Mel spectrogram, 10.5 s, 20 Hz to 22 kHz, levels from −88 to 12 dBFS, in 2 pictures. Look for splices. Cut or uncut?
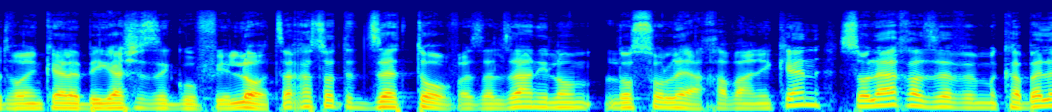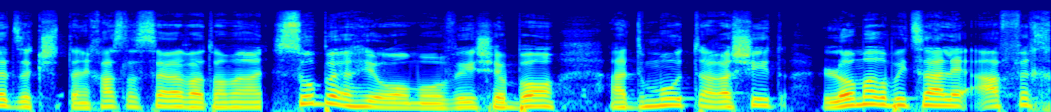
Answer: cut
